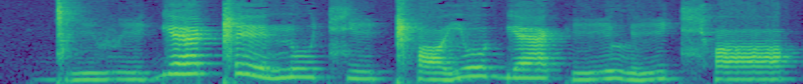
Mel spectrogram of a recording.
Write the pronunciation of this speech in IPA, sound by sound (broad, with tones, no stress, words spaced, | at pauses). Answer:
ɡ͡ǀi˨vi˨ ɡʲæ˦ǁe˦˨ nu˧t͡ɕi˨ǁʰɒ˨jo˦ ɡʲæ˦ki˨˦li˨˦t͡ɕʰɒ˦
